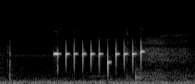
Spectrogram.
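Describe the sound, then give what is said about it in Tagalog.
Mobile phone ringing with an incoming call, heard as a quick, evenly paced run of many short, bright electronic beeps at one steady pitch, with a single lower beep midway, alone and moderately loud. “Si Nathan tumatawag.”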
